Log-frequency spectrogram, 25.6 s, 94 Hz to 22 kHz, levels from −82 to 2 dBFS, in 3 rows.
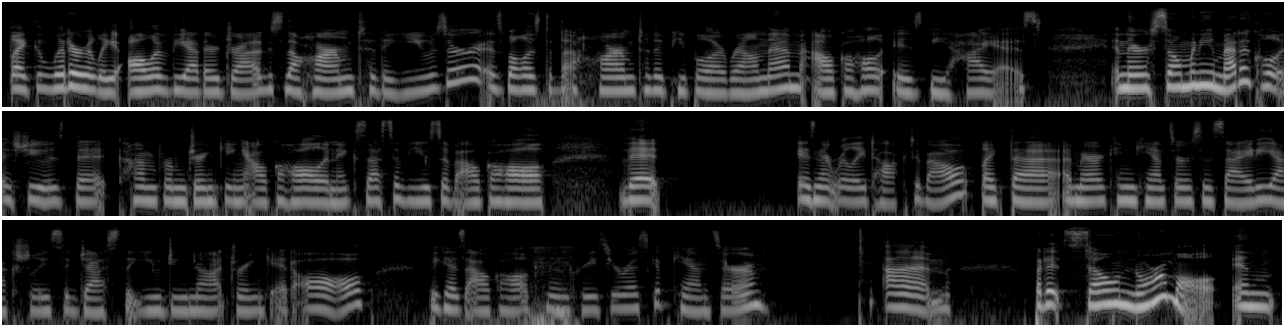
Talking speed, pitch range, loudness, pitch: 180 wpm, 200-235 Hz, -38 LUFS, 210 Hz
